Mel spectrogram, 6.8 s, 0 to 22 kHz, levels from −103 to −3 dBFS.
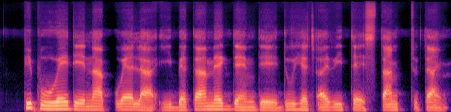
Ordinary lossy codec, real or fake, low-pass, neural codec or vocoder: none; fake; none; autoencoder, 48 kHz, 32 numbers a frame, DAC-VAE, trained on Japanese speech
